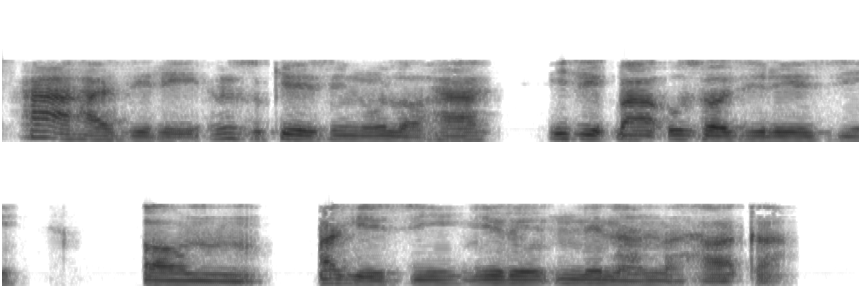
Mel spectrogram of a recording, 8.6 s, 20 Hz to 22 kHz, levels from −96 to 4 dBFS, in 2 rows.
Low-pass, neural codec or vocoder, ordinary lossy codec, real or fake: 7.2 kHz; codec, 16 kHz, 4 kbps, FunCodec, trained on Chinese and English, 50 frames a second; AAC, 16 kbps; fake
